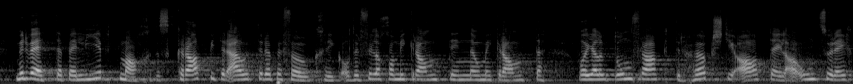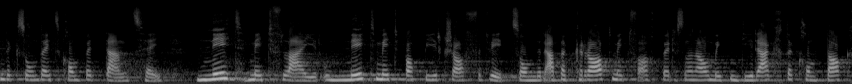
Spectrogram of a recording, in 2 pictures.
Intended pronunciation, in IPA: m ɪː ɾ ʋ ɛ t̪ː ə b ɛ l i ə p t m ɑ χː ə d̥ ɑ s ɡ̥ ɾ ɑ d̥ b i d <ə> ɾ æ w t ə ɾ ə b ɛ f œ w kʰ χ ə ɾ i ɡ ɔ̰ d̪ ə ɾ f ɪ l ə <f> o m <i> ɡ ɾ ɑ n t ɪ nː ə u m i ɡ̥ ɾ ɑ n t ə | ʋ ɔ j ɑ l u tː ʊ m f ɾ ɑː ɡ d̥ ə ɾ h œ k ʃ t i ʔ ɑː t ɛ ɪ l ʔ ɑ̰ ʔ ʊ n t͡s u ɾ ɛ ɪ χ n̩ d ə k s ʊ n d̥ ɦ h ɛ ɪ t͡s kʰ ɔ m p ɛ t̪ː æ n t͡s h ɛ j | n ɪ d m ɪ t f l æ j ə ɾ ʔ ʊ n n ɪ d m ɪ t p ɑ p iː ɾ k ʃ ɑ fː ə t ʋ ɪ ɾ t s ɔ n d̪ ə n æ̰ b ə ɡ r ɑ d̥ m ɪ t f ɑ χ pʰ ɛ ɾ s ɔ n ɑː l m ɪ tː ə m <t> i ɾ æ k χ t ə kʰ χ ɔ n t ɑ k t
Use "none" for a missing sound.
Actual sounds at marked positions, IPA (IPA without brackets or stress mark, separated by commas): ə, χ, i, d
